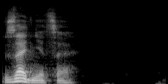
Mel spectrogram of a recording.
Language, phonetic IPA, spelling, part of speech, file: Russian, [ˈzadʲnʲɪt͡sə], задница, noun, Ru-задница.ogg
- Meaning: butt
